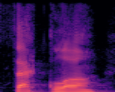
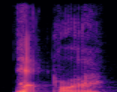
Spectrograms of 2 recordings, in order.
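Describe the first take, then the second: First: The name begins with a TH sound. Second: The name begins with a plain T sound. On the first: The speaker calls it wrong. "it's not Thekla" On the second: The speaker calls it right. "Silent H"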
